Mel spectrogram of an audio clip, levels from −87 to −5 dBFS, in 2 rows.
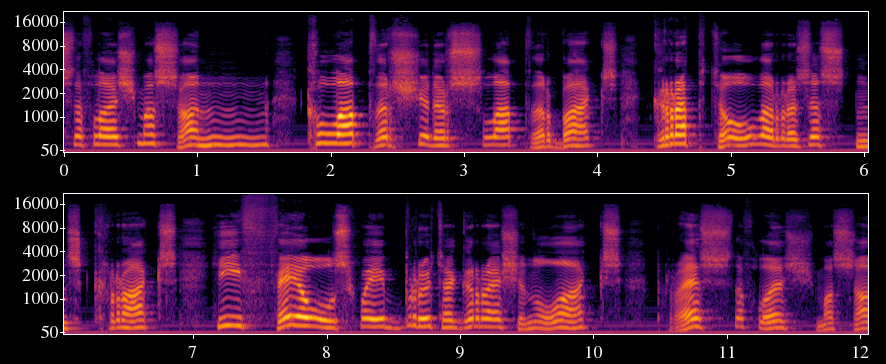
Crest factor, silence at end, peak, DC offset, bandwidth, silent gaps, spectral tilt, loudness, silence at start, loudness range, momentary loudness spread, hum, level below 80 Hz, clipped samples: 24 dB; 0 s; -2 dBFS; under 0.1%; over 20 kHz; none; -3.5 dB/octave; -25 LUFS; 0 s; 3 LU; 15 LU; none; -52 dBFS; under 0.1%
